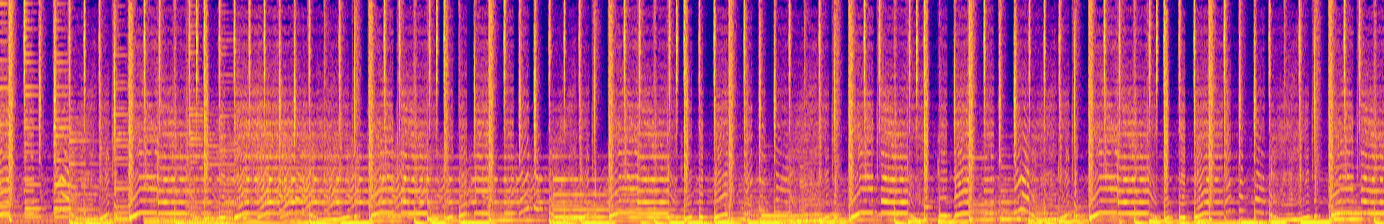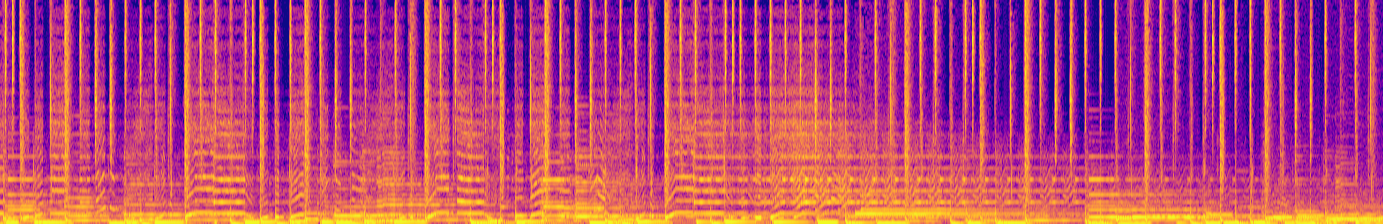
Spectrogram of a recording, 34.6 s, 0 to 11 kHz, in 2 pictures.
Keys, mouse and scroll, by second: 0.6 scroll up 1, 0.9-2.1 middle drag, 2.1-2.7 scroll up 1, 2.7-4.7 middle drag, 4.7-5.6 scroll up 2, 5.6 scroll down 2, 6.5 shift+click, 8.1 ctrl+KP_Subtract, 8.6 a, 8.8 a, 9.9 click, 10.4-13.0 right drag, 13.0 click, 13.9-14.9 drag, 15.4 a, 15.6 a, 16.0-17.6 middle drag, 17.6 scroll down 3, 18.4 KP_1, 18.9-19.8 scroll up 7, 20.1 click, 22.1 g, 23.8-24.6 scroll up 4, 24.6 g, 26.0-27.1 scroll down 10, 27.1 scroll up 1, 27.8 KP_7, 28.6 r, 30.0-31.4 middle drag, 31.4 scroll down 4, 32.1 KP_4, 33.0 KP_1.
